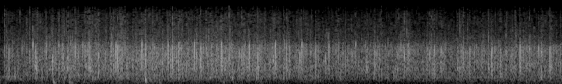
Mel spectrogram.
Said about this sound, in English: with a big, warm round of applause and have a lot of fun.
